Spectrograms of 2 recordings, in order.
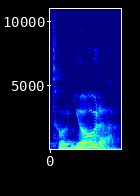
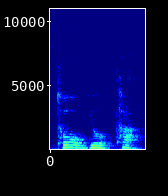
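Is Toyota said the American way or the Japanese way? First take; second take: American; Japanese. First: Stress falls on yo, with a flapped middle t. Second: Even syllables, with a clear unflapped t sound. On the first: "American way, yo has the um, stress to yo ... flapped sound ra. So I say Toyota" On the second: "in my mind, it's Toyota"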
